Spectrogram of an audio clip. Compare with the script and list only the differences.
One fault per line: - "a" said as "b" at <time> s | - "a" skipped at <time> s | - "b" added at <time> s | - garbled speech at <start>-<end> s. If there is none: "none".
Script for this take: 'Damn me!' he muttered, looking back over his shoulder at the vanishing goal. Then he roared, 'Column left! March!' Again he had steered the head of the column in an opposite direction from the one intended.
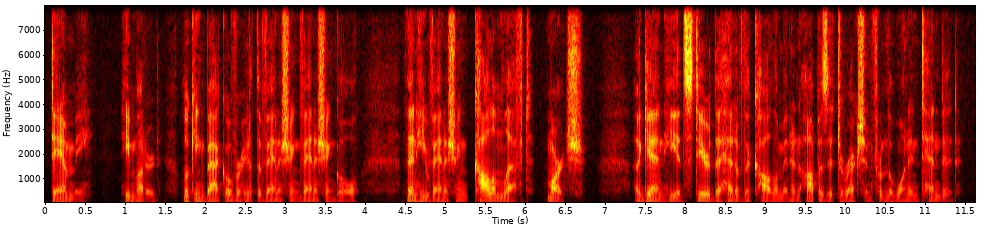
- "shoulder" skipped at 2.6 s
- "vanishing" added at 3.2 s
- "roared" said as "vanishing" at 4.8 s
